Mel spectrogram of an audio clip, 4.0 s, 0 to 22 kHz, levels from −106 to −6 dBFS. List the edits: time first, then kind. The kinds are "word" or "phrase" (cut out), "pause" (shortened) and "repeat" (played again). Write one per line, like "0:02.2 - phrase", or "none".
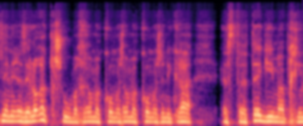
0:01.6 - repeat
